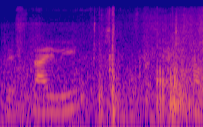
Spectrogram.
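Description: A short vocal sound, then a sharp click just after a second in, followed by a rushing noise of wind on the microphone that grows louder near the end.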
